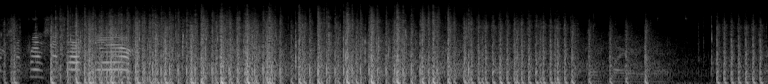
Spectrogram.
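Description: Heavy, sustained automatic gunfire pours into a building in a US Marines combat video game. The bursts are loud, rapid and close, with a brief lull near the end before the shooting picks up again.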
